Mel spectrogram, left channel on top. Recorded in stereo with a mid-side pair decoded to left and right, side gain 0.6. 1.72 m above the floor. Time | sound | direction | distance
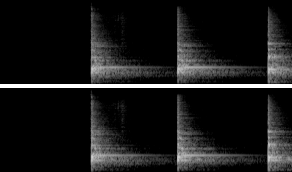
0.9 | tapping | 20° right | 0.9 m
